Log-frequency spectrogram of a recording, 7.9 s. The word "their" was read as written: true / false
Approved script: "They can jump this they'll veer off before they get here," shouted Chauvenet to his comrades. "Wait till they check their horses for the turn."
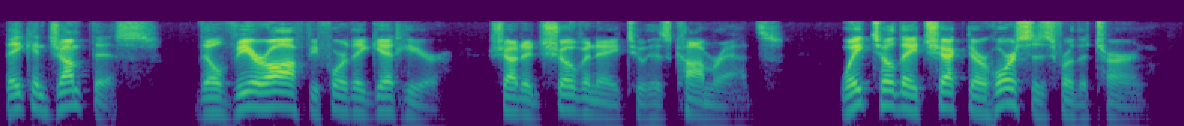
true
